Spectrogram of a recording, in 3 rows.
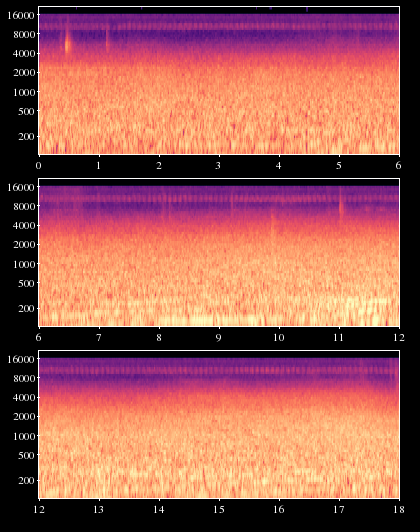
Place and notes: Berlin, Leibzigerstrasse, Deutschland - Stadtambi, Mitternacht
Auf dem Balkon. 23. Stockwerk.
Berlin, Germany, 8 June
